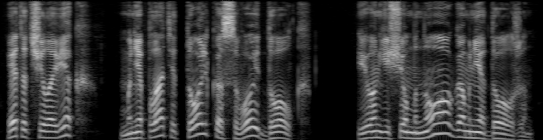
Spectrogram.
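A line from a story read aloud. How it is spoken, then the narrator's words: Calm. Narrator (Russian): Он ответил спокойно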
